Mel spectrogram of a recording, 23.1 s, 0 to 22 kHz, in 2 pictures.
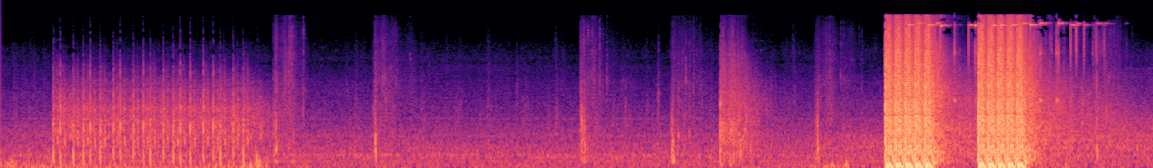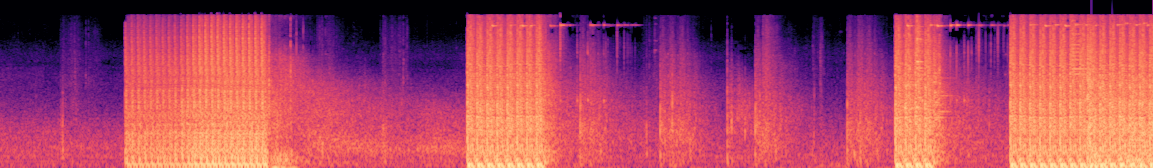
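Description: Bursts of machine gun fire in the military shooter game Project Reality v1.310 on the Burning Sands map. Several loud sustained volleys come one after another, with quieter scattered shots and low rumble between them.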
